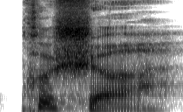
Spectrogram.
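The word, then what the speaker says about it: puxe: which is pronounced like pusha.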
